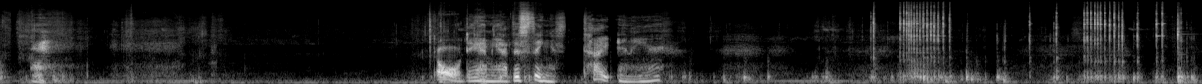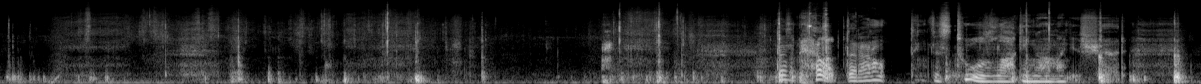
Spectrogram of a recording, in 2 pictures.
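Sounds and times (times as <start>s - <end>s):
metal tool clicking and scraping: 8.7s - 12.3s.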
